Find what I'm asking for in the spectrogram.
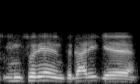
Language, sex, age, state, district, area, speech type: Maithili, male, 18-30, Bihar, Araria, rural, conversation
